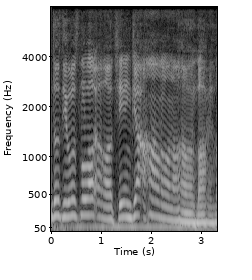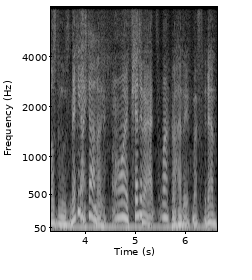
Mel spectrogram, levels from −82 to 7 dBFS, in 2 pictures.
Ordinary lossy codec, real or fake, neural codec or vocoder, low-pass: none; fake; codec, 16 kHz, 0.5 kbps, FunCodec, trained on LibriTTS, 25 frames a second; none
